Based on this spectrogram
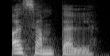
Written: असम-तल

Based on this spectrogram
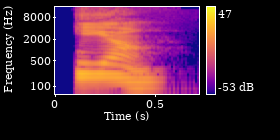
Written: हियाँ

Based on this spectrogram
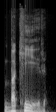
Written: बखीर

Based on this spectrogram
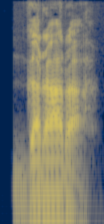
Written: गरारा

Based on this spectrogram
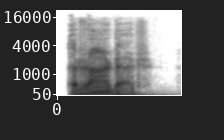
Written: राडर

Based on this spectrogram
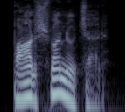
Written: पार्श्वनुचर

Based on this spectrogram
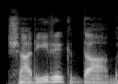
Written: दाब

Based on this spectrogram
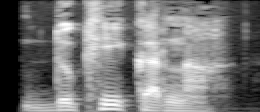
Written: दुःखी

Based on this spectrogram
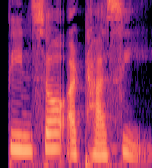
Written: तीन सौ अट्ठासी

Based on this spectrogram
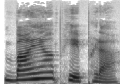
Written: फेफड़ा

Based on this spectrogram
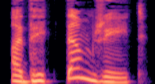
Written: अधिकतम

